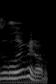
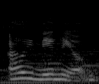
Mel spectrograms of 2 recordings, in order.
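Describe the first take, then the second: First: It is said the American way. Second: It is said the Australian way. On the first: "You pronounce it as aluminum" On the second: "we have such different English as well"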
